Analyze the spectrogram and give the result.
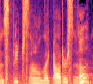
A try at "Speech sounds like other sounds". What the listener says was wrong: Don't go too fast. You missed an S there.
